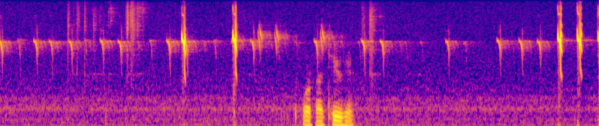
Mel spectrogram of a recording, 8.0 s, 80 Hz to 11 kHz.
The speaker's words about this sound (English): And while the type 2 birds are flying over.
